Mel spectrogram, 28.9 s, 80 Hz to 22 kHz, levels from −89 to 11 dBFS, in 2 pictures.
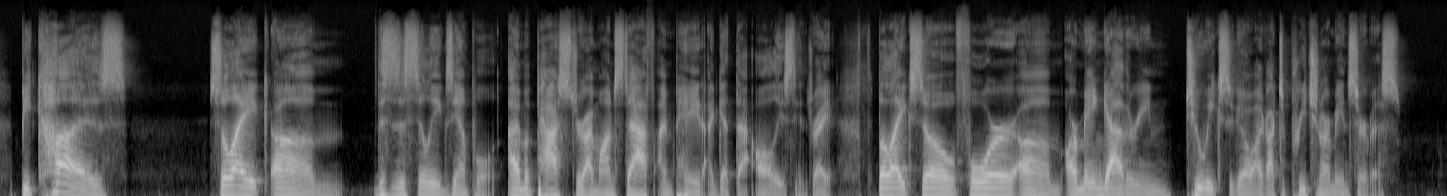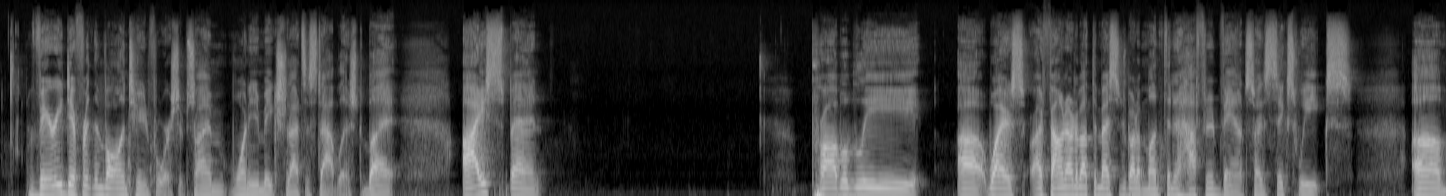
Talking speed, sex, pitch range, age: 170 wpm, male, 110-135 Hz, 20-39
